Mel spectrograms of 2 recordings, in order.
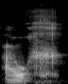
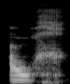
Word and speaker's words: auch: or to, T-O-O, and it's pronounced auch, auch, auch. So here we're making a sound. The first one, the hissing cat, the second one, so after AOU, the clearing your throat, what might be called the stereotypical German sound.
